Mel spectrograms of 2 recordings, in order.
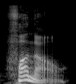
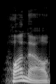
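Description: First: The word begins with an f sound. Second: The word begins with a w-like sound. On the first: This is how many other speakers say it. "they say whanau" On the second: This is the northern way of saying it. "they don't say whanau"

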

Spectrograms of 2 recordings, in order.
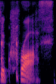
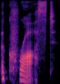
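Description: First: The word ends cleanly with an s sound. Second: The word ends with an extra t sound. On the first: The speaker calls it right. "the correct way to say the word is across" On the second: The speaker calls it wrong. "I said acrossed"

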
